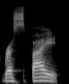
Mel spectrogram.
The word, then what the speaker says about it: respite: It has evolved to influence all kinds of popular music and inspire many to take respite.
